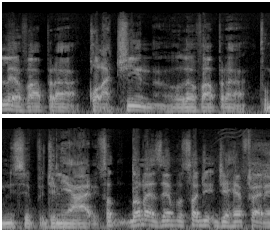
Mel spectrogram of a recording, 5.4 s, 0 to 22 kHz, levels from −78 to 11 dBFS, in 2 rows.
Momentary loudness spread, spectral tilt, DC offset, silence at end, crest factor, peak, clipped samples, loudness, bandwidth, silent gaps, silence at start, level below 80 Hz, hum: 6 LU; -4 dB/octave; under 0.1%; 0 s; 14 dB; -10 dBFS; under 0.1%; -23 LUFS; 16 kHz; none; 0 s; -42 dBFS; none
